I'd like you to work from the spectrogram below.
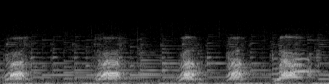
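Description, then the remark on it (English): A man's voice imitates an old dog barking as it comes out of the mountain on a trail, five drawn-out, hoarse woofs in a steady rhythm, fairly loud with no other sounds around them. “The old dog coming out of the mountain, he's giving him something like this, said”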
